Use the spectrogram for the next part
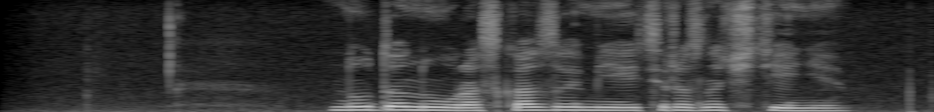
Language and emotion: Russian, neutral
